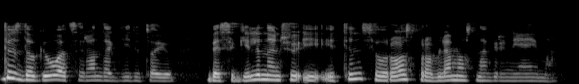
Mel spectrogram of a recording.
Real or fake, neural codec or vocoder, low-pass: fake; codec, 16 kHz, 16 kbps, FunCodec, trained on Chinese and English, 50 frames a second; 7.2 kHz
